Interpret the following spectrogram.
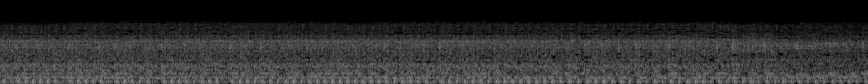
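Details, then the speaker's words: Honda Beat with a stock carbureted engine, fitted with a PE24 carburetor during initial setting. The idle stumbles and wavers with an uneven, popping beat instead of a smooth patter. Uneven idle; mixture possibly too rich, not confirmed. "Nah kalau suara rangsam seperti ini Kalau menurut saya Ya nah agak masih ada bledak-beduk belum normal di bagian suaranya ya"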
